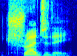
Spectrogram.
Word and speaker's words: tragedy: was a tragedy TR make sure you get the TR tragedy tragedy tra tragedy TR you can hold the r tragedy a tragedy it was tragic she died in tragic circumstances tragedy tragic tragedy tragic when you say tragedy as well make sure It's Not traged Tragedy D these e at the end they're quite long tragedy don't rush them tragedy okay that's another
